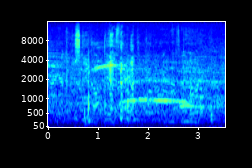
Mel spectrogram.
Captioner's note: audience applauding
